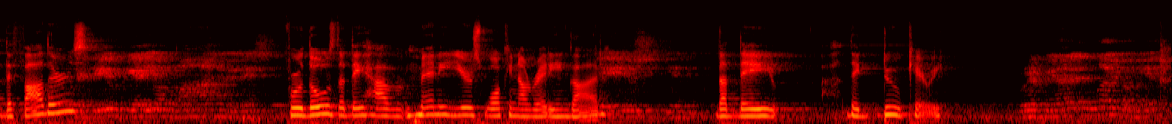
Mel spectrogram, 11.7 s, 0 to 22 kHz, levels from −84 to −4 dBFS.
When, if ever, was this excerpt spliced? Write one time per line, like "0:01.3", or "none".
none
